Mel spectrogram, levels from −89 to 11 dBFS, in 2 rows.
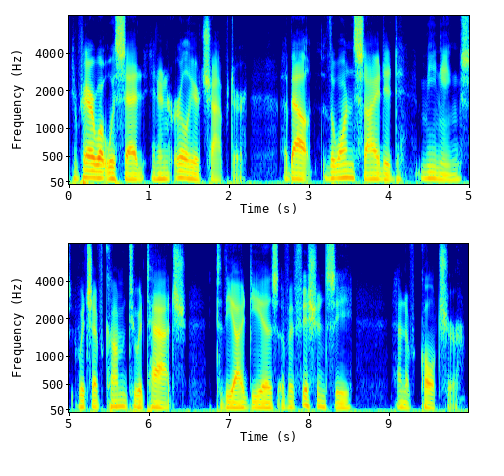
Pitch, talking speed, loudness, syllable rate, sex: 95 Hz, 155 wpm, -21 LUFS, 4.9 syllables/s, male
